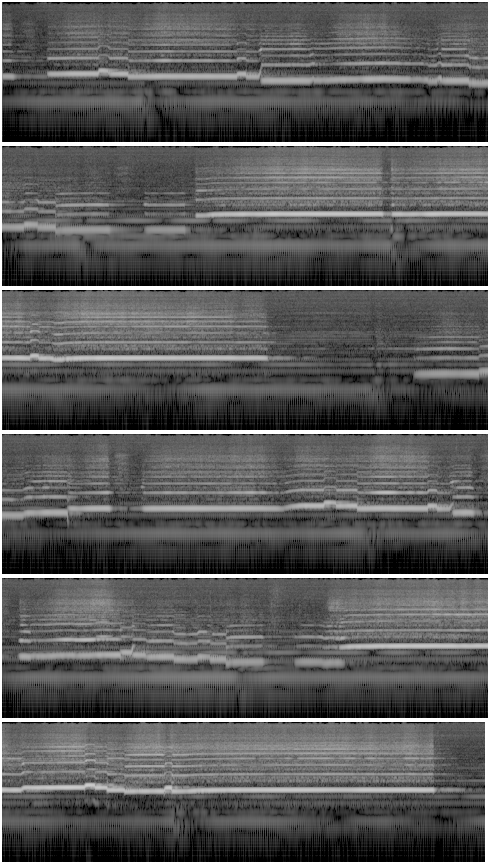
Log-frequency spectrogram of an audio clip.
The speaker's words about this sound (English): we're listening to Ronan Brown on whistle here and Malachy Robinson on bass violin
